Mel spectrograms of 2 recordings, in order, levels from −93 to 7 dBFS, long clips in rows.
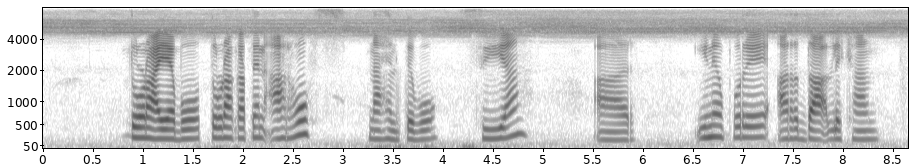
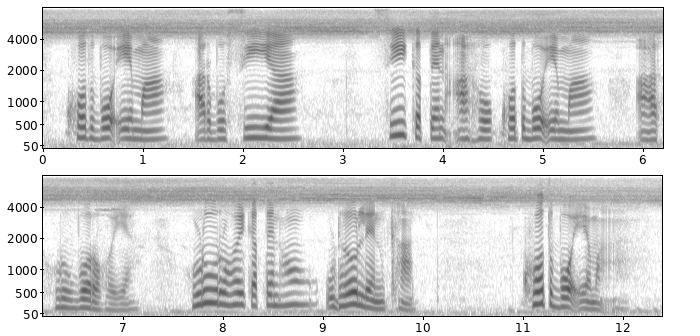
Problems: constant background noise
